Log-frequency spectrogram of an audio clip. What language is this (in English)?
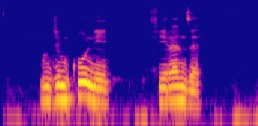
Swahili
